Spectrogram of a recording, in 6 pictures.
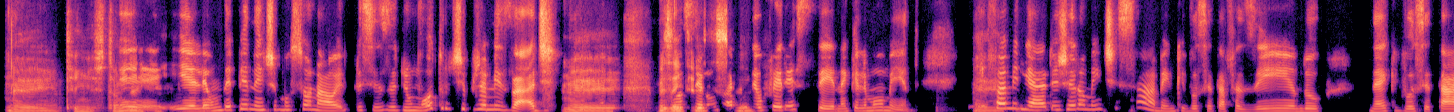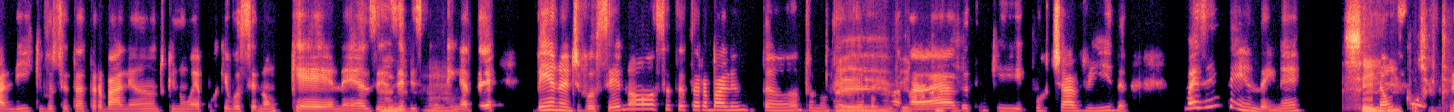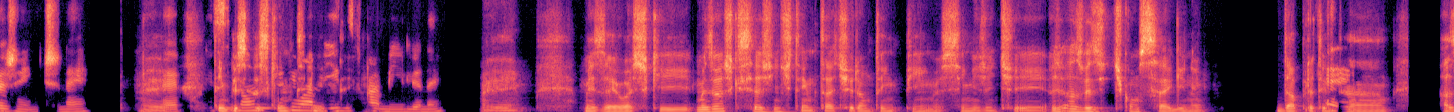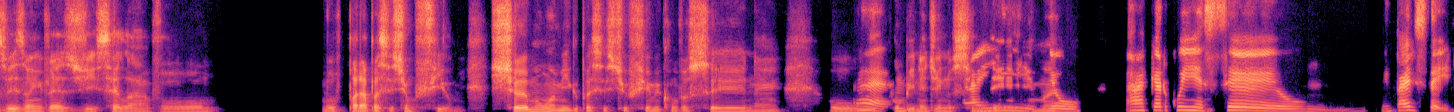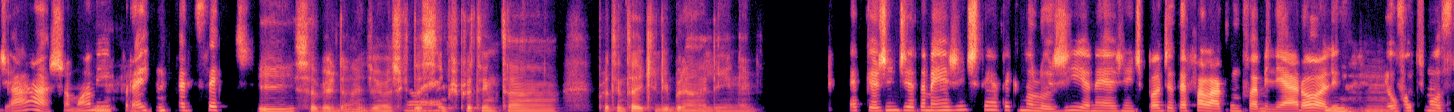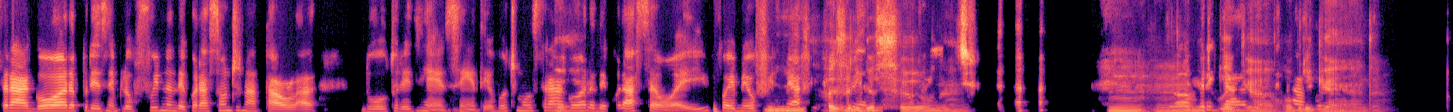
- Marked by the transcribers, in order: chuckle; tapping; laughing while speaking: "no Empire State"; laugh
- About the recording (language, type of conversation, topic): Portuguese, unstructured, Como você equilibra o seu tempo entre a família e os amigos?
